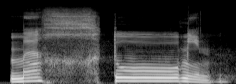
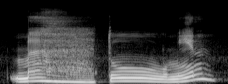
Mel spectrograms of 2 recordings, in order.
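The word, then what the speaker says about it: مختومين: Makhtumin. Makhtumin. Saya coba zoom ya, pelan-pelan, step by step. Nah, jadi enggak boleh mahtumin, enggak boleh juga mahtumin, tapi dibacanya makh makh makhtumin. Paham ya?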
